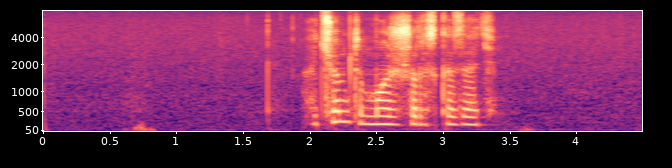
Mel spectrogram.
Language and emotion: Russian, neutral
